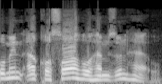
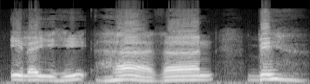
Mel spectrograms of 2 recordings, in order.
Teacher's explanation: أي من أقصى الحلق، أي أبعده مما يلي الصدر ويخرج منه الهمزة فالهاء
